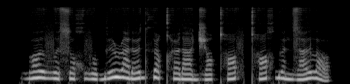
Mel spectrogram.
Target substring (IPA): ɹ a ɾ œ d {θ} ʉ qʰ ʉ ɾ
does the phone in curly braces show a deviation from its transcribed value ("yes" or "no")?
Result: no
